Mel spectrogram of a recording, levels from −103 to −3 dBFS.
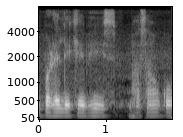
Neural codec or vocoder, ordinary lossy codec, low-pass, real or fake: none; none; 7.2 kHz; real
